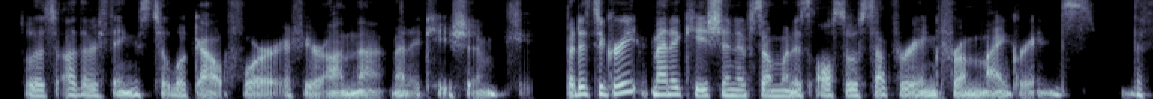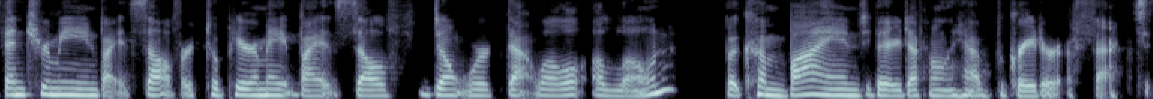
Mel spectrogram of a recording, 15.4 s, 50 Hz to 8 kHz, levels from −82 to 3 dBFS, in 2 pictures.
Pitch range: 175-220 Hz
